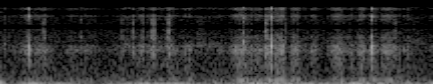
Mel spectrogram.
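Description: Wind rumbling on the microphone of a head-mounted action camera, with a few light clicks and knocks as the wearer walks.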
